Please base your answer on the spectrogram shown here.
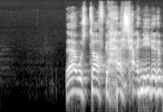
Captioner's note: laughing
